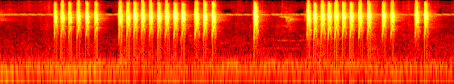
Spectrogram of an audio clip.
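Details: Fighting Eurasian tree sparrow used as training master: three quick bursts of about ten harsh, evenly spaced chirps each, plus a single chirp between, over a steady faint high whine.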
